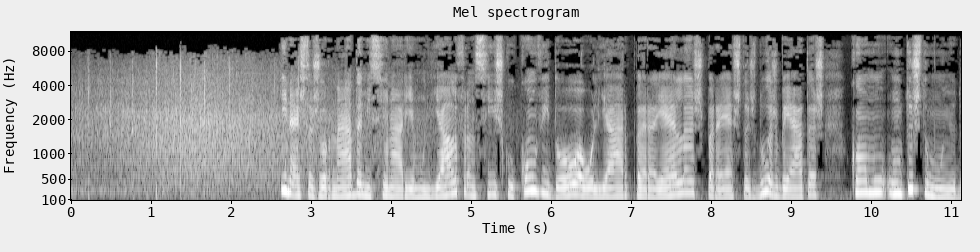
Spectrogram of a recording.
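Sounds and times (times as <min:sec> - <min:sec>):
large crowd clapping at a beatification celebration: 0:00.0 - 0:05.4
speech: 0:02.6 - 0:11.1.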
